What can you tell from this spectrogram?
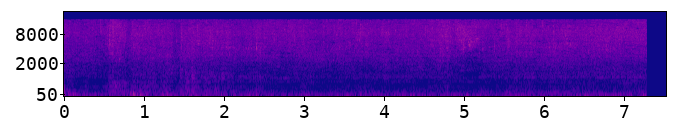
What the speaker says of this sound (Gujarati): એ રીતે ધોવાની છે. એટલે એકદમ હળવા હાથે તમારે એની માટી ને બધું કાઢી નાખવાનું છે.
